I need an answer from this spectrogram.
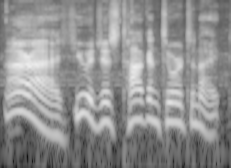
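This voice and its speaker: This middle-aged man from Florida speaks in a high, gravelly voice with a sharp tone, big pitch swings, and a slightly fast pace. Hosting a live stream, he rambles through viewer comments in casual chat, chuckling as he goes.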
